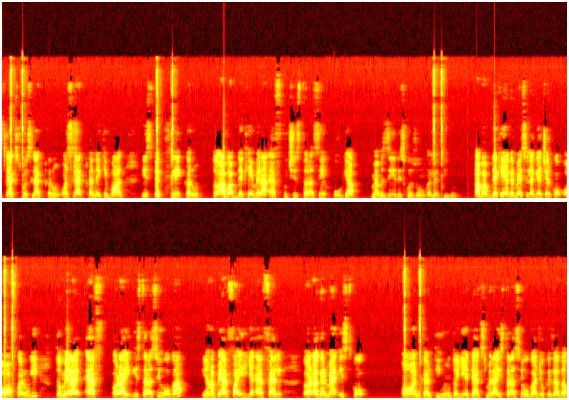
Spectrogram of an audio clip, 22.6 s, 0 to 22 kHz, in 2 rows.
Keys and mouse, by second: 2.3 click, 19.0 click.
